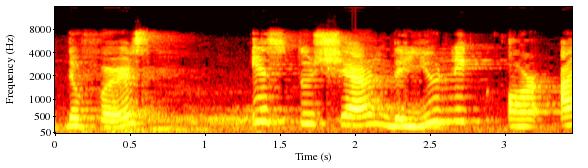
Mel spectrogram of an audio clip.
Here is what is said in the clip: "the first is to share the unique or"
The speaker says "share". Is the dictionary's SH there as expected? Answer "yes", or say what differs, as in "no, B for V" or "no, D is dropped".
yes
